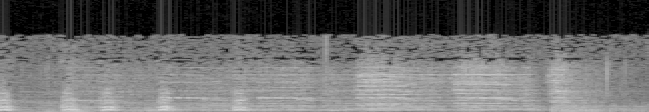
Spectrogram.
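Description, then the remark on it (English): A pack of sled dogs barks and yips excitedly, short sharp calls overlapping in an irregular burst, with whining and yelping blending into a busy chorus. “Get the dogs up, King.”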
